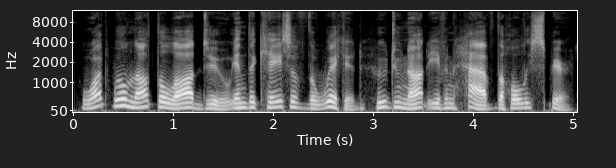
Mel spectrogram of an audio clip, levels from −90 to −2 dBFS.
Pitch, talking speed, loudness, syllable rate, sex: 150 Hz, 240 wpm, -18 LUFS, 5.0 syllables/s, male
